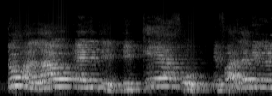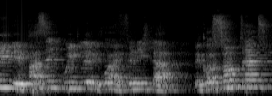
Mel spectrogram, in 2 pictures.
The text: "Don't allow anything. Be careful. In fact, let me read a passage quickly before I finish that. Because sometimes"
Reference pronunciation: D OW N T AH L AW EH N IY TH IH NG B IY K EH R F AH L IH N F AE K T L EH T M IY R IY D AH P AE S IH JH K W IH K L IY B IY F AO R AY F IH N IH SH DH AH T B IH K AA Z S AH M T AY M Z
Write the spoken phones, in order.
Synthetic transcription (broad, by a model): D OW N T AH L AW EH N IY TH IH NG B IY K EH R F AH L IH N F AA T L EH T M IY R IY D AH P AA S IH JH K W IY K L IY B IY F AO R AY F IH N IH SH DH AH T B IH K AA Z S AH M T AY M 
